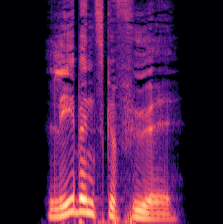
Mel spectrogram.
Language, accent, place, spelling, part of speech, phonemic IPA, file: German, Germany, Berlin, Lebensgefühl, noun, /ˈleːbn̩s.ɡəˌfyːl/, De-Lebensgefühl.ogg
- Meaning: sense of life (conscious feeling of participating in real life)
